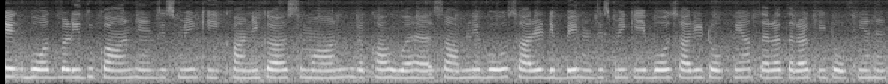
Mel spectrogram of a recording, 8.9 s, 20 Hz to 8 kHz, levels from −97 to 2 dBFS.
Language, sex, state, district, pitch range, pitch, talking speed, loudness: Hindi, female, Punjab, Pathankot, 260-270 Hz, 265 Hz, 190 wpm, -15 LUFS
